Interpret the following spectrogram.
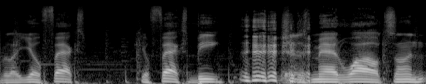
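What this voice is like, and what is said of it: Put-on New York accent. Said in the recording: “that's a New York accent.”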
